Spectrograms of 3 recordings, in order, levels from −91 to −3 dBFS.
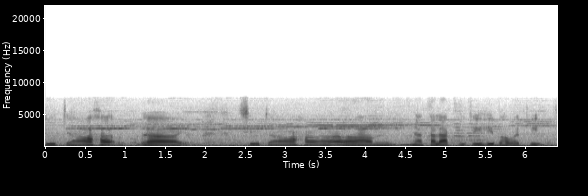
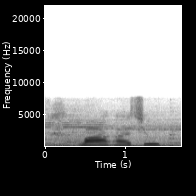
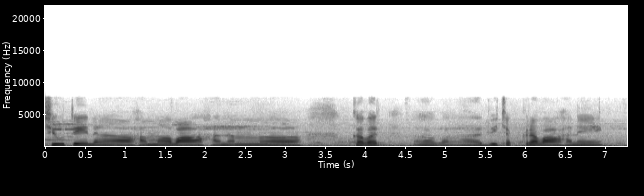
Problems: background sounds at intervals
